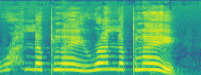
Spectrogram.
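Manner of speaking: very high, slow, drawn-out yelling. Retelling a coach's orders during a game: imitating coach yelling. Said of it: "And he's yelling".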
